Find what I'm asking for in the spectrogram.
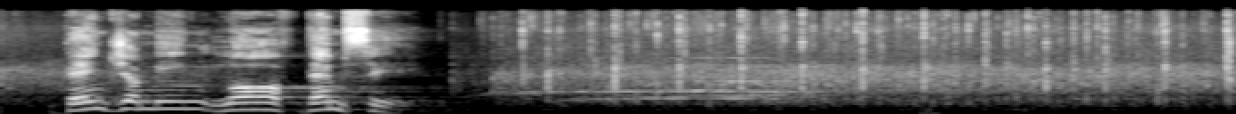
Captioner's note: audience applauding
